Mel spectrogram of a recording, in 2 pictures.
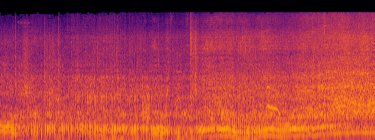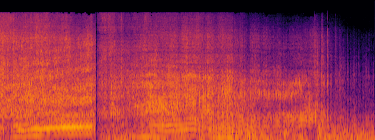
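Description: A rally car engine roars loudly and changes pitch as the car speeds past on a gravel track.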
